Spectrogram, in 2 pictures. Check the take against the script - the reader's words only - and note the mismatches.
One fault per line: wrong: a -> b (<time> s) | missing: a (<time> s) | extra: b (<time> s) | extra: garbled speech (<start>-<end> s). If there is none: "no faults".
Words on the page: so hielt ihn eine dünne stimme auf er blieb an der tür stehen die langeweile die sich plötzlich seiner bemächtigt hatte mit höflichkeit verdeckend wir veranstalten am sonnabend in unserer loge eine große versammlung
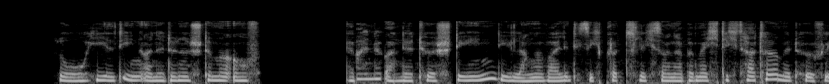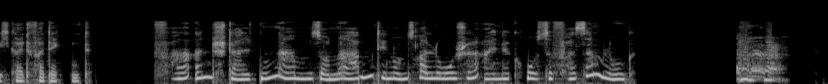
wrong: blieb -> eine (3.6 s)
missing: wir (9.2 s)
